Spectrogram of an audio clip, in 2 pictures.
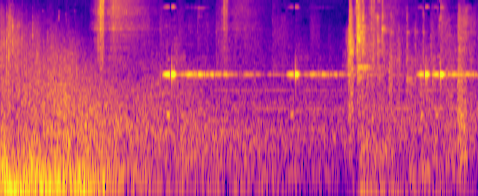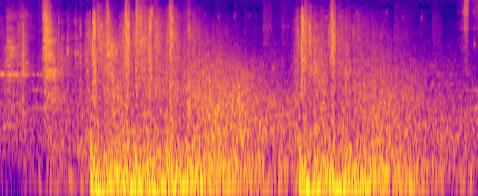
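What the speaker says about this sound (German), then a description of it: "wenn sie mal die Kanonenschüsse rauspratzelt, dann ist das Wahnsinn, was da wegfliegt" Heavy booming salvos ring out from the guns of the St. Louis cruiser in the naval battle game World of Warships, repeating several times over steady battle noise with no speech.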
